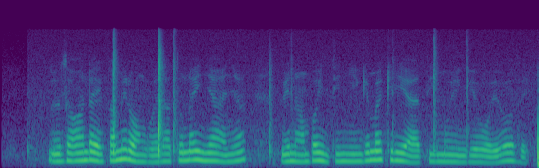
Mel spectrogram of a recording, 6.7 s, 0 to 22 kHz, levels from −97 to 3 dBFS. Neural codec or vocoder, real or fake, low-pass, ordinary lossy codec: none; real; 10.8 kHz; none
